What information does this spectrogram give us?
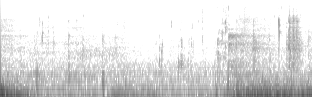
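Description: A bite and chewing of a chocolate-flavoured snack: soft, moist, faint mouth sounds that run steadily and grow a little denser toward the end.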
